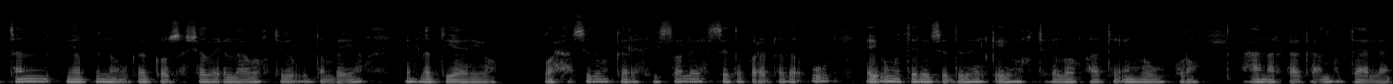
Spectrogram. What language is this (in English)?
Somali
